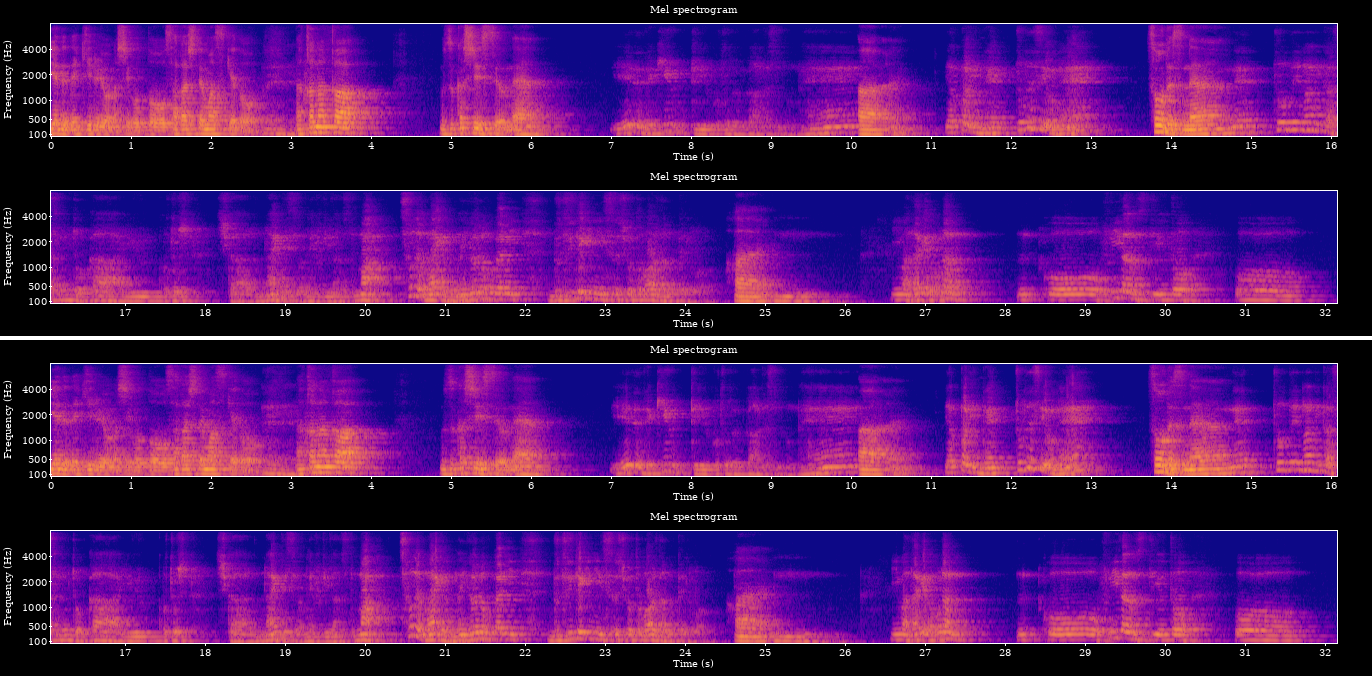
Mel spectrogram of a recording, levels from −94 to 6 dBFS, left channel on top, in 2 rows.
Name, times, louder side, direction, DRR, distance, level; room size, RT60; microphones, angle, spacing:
voice 1, 0.0-2.6 3.1-3.9 4.9-6.1 10.1-10.7 13.7-14.7 24.6-25.2, left 1 dB, 40° left, 2 dB, 0.4 m, -21 dB
voice 2, 2.6-3.1 7.0-10.2 11.2-13.0 14.5-15.0 15.3-24.3 25.1-25.9 26.6-27.5 28.1-30.5 30.9-31.6, right 2 dB, 70° right, -1 dB, 0.5 m, -30 dB
2.7 x 2.1 x 3.0 m, 0.94 s
head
